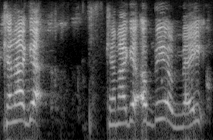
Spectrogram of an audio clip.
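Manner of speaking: mock Australian, rising on "mate"; Australian accent. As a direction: have a go at sounding Australian. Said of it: "ask me for a beer in an Australian accent".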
